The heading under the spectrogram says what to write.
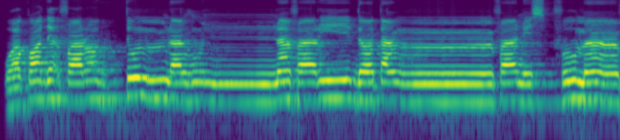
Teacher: tanwinnya bertemu fa dibaca samar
